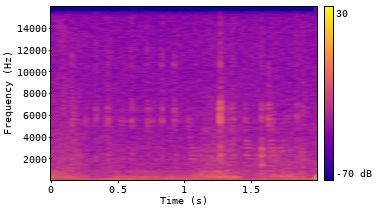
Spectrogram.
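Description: Faint rustling of a lined fabric drawstring bag as hands open it, with a few light ticks in the second half.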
